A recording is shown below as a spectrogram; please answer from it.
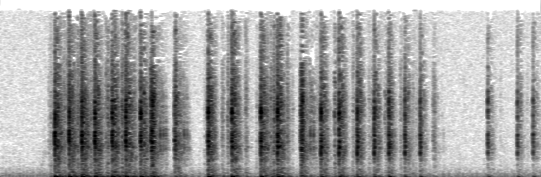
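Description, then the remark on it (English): Rapid mechanical typewriter keystrokes clack in uneven, crisp bursts, with a brief pause near the middle before the typing resumes. No voices. “Listen, is this a typewriter? Yes. Yes, it is.”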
